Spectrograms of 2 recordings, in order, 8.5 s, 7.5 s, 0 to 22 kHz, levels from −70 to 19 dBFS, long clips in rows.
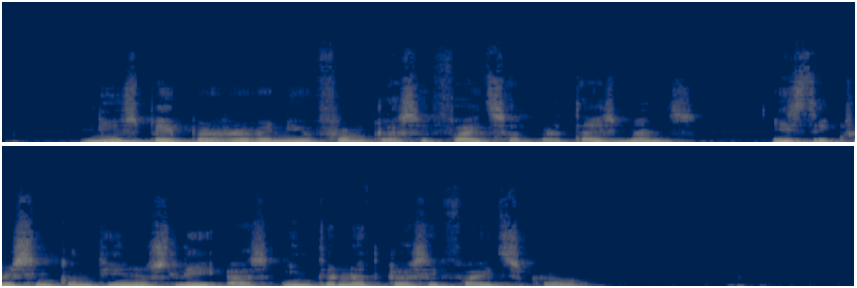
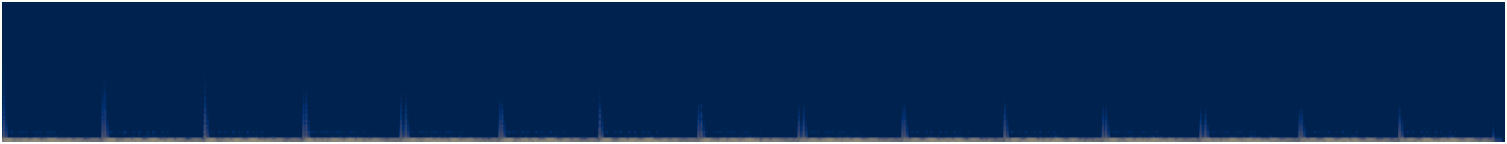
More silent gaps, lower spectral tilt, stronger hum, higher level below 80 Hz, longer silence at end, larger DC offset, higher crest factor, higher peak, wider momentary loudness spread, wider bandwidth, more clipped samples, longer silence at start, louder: neither; second, -7 dB/octave vs -12 dB/octave; neither; about the same, -38 dBFS vs -38 dBFS; first, 0.55 s vs 0.05 s; neither; about the same, 18 dB vs 14 dB; first, -4 dBFS vs -10 dBFS; first, 8 LU vs 2 LU; first, 14 kHz vs 5.2 kHz; neither; about the same, 0.05 s vs 0 s; about the same, -22 LUFS vs -24 LUFS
